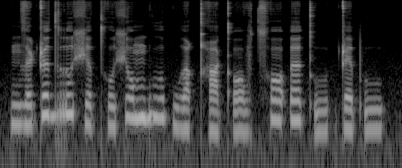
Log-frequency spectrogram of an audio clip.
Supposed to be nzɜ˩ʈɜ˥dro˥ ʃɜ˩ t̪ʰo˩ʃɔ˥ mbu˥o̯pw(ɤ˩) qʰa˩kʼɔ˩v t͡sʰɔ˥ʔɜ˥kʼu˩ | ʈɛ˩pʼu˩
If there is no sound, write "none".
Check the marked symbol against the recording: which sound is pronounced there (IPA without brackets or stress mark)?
ɤ˩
